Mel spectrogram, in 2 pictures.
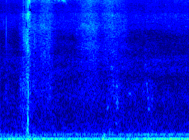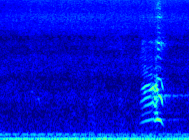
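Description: A steady low rumble throughout, with one short goose honk about five seconds in.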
